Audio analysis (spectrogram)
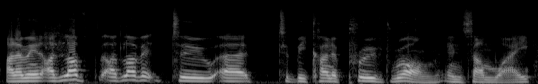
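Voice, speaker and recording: A man's voice: fairly high pitch, measured pace, a little mellow, dry recording. A man co-hosting a podcast, chatting casually, teasing his partner and musing aloud. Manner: playful, eggs on his co-host, reflective asides. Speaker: podcast co-host.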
